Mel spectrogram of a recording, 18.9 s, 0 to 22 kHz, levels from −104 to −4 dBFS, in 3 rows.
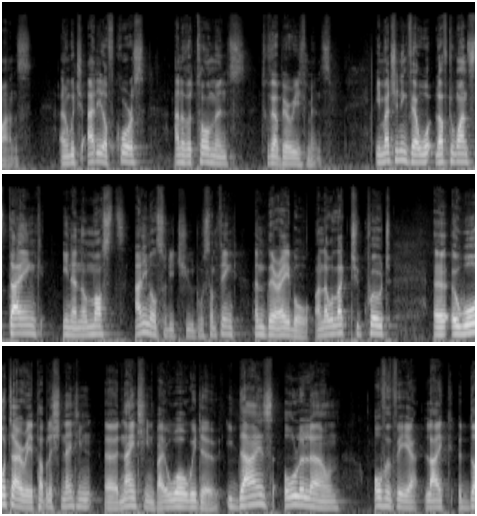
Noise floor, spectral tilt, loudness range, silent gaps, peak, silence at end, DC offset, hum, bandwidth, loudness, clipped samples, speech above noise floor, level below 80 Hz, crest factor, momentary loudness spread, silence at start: -66 dBFS; -6 dB/octave; 6 LU; none; -12 dBFS; 0 s; under 0.1%; none; 16 kHz; -32 LUFS; under 0.1%; 34 dB; -64 dBFS; 20 dB; 16 LU; 0 s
